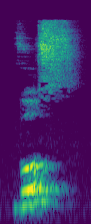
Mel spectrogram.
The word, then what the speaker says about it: você: Você. Tá certo a pronúncia?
